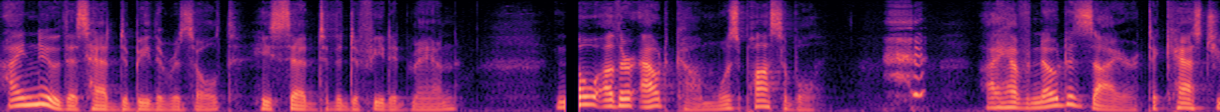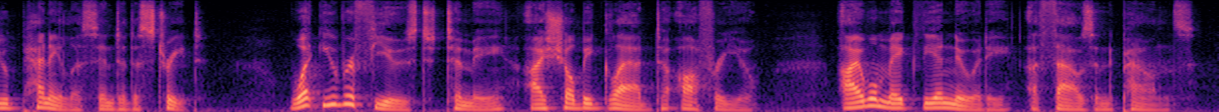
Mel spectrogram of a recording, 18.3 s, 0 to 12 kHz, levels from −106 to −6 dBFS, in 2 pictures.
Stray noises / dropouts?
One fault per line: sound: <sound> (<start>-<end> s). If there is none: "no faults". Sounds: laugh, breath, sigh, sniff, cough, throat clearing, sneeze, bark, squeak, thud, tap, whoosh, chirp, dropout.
sound: dropout (4.2-4.3 s)
sound: laugh (6.6-7.0 s)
